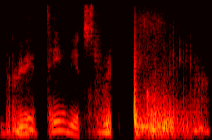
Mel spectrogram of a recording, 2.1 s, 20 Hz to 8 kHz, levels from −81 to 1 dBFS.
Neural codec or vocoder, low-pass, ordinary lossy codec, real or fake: codec, 16 kHz, 0.5 kbps, X-Codec, HuBERT features, trained on general audio; 7.2 kHz; none; fake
